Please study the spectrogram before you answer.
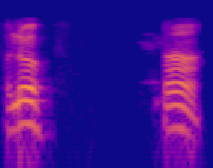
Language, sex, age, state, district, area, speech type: Kannada, male, 45-60, Karnataka, Uttara Kannada, rural, conversation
